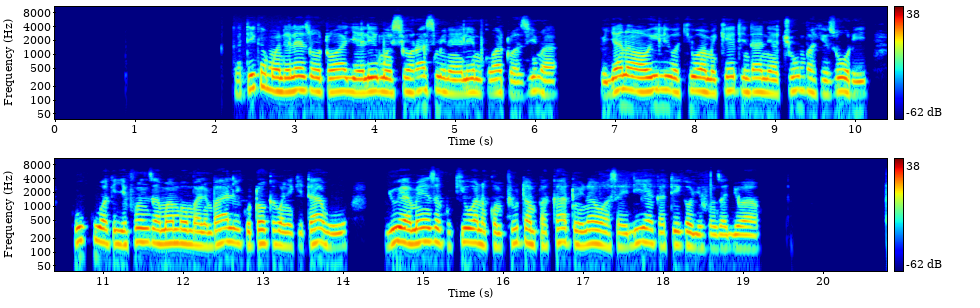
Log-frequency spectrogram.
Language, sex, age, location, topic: Swahili, male, 36-49, Dar es Salaam, education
